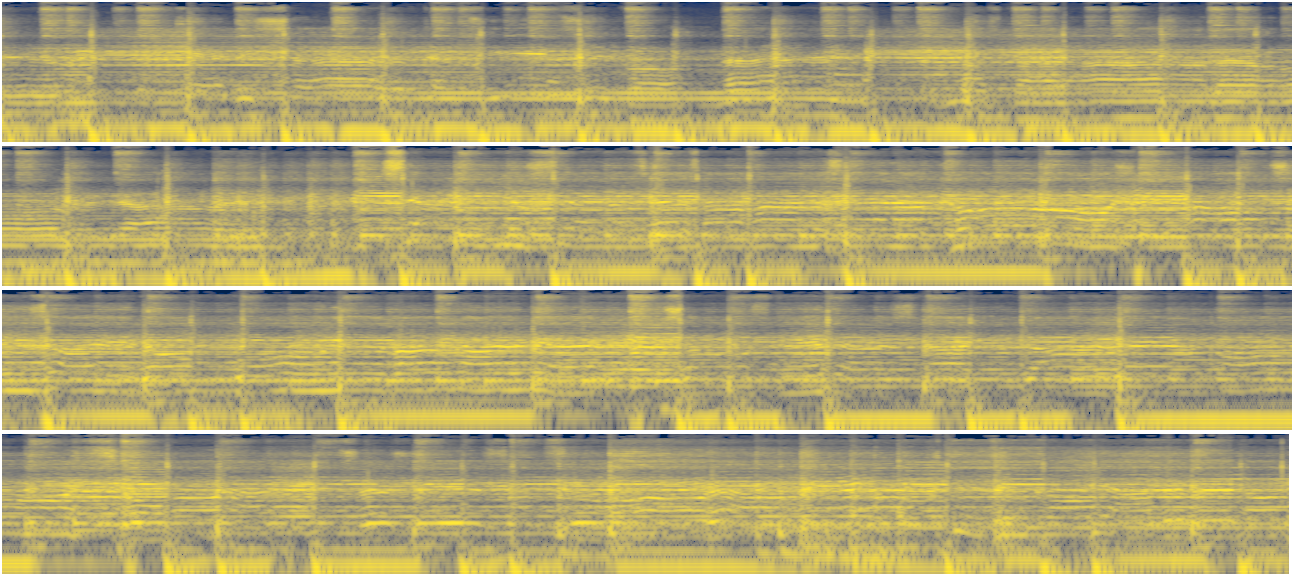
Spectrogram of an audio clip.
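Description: Live band playing loudly through the stage sound system, with a drum kit, guitar and a heavy bass.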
